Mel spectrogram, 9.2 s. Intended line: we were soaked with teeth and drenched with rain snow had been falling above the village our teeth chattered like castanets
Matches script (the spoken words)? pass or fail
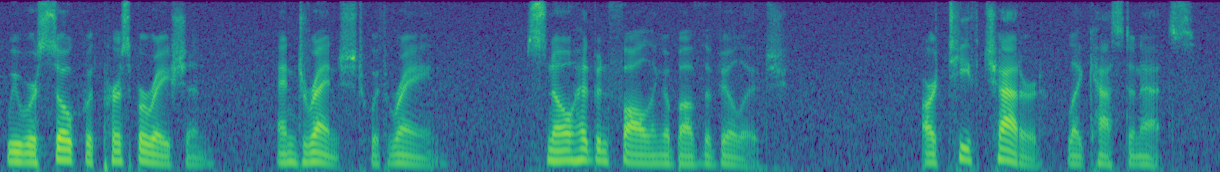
fail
